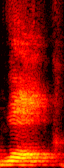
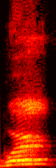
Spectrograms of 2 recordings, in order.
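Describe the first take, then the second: First: The word is said as 'walk', with no R sound. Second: The word is said like 'work', with an R-like sound. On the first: The speaker calls it right. "alam nila that the pronunciation is walk" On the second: The speaker calls it wrong. "nagiging work kasi nakikita nila visibly yung L"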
